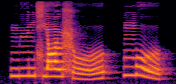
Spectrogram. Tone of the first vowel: high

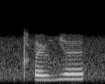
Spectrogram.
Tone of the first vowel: low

